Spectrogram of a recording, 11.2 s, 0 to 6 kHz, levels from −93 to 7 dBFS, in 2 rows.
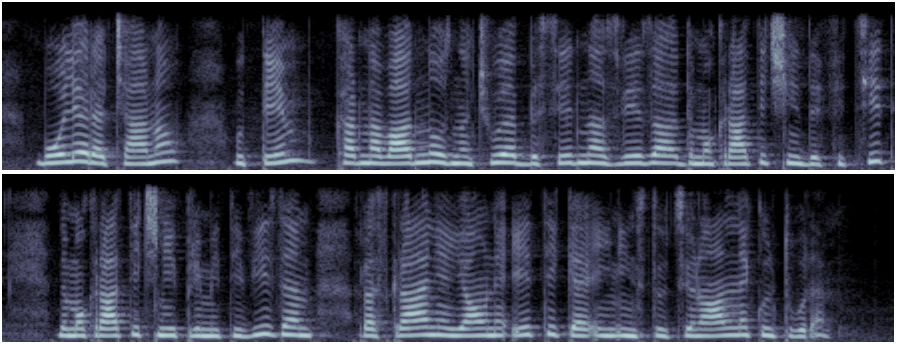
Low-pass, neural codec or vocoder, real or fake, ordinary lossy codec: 5.4 kHz; none; real; none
